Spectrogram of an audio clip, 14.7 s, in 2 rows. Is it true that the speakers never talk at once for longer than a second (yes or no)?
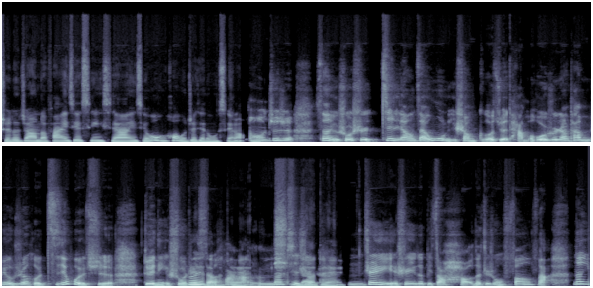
no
